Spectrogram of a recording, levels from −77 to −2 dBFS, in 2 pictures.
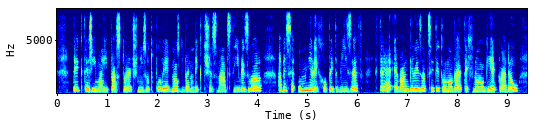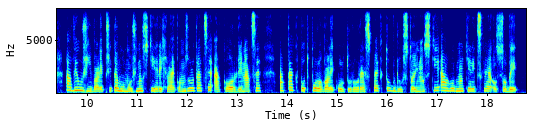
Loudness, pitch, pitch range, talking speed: -26 LUFS, 215 Hz, 195-240 Hz, 125 wpm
